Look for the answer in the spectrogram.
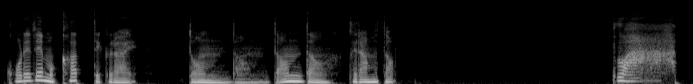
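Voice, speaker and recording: A man narrating a children's picture book at bedtime in a gentle storytelling manner, as if soothing a child. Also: on the low side, very animated, a little fast, dry recording.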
